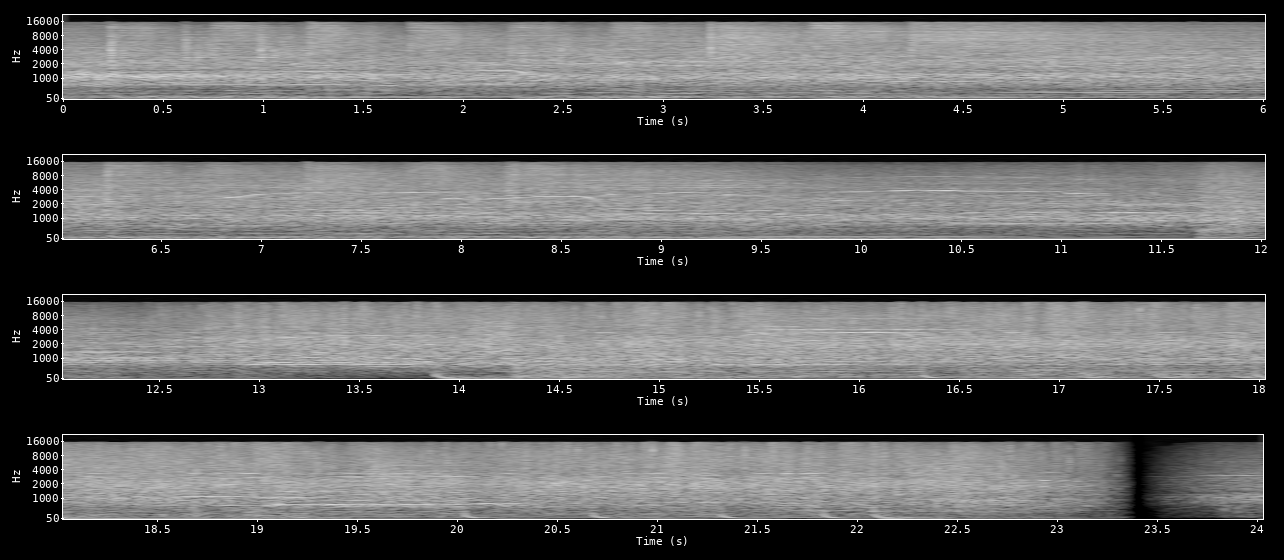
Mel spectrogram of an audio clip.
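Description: Music playing with audience applause and cheering, ending suddenly about a second before the end.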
